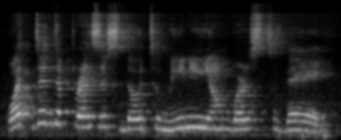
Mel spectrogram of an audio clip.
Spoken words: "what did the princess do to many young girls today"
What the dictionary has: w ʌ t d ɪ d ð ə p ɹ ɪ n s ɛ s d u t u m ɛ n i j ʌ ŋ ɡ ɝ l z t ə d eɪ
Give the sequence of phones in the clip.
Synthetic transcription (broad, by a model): w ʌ t d ɪ d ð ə p ɹ ɪ n s ɛ s d u t u m ɛ n i j ʌ ŋ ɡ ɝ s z t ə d eɪ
